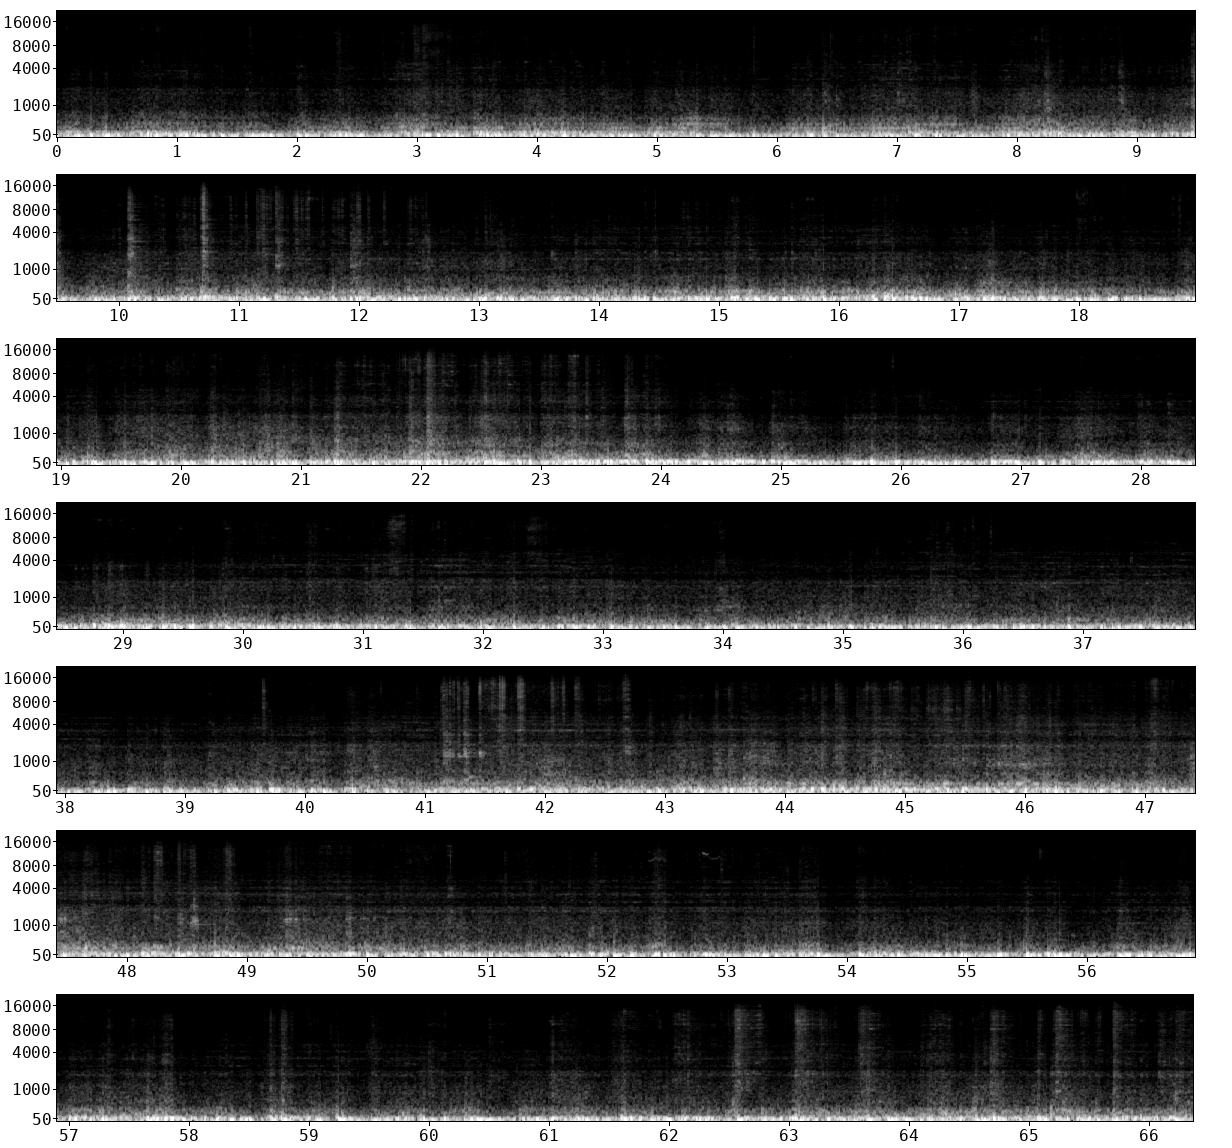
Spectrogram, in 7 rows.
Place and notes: Montreal: Train Tracks in St. Henri - Train Tracks in St. Henri
equipment used: iPod DIY custom Binaural Headphone mounted mics DIY mic amplifiers and Belkin iPod interface
I wanted to capture the train sounds in St. Henri a historic rail hub of Quebec.It is a recoring of a complete train passing, with many different types of car going by so it makes it quite dynamic. Sadly you can hear my camera going off early in the recording, but i thought it was ok anyway...
QC, Canada, 26 January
